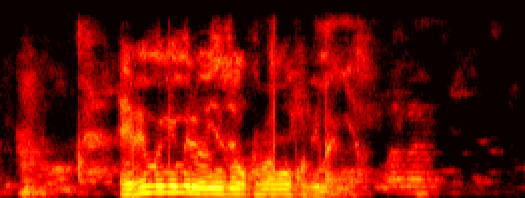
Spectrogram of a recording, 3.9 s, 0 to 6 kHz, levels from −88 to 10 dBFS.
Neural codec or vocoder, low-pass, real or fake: autoencoder, 48 kHz, 128 numbers a frame, DAC-VAE, trained on Japanese speech; 5.4 kHz; fake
